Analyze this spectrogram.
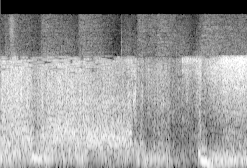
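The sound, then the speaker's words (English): A bomb explosion: a loud, dense roaring blast dips briefly, then a second heavy boom rumbles in. “God, I love that last bomb that comes in. It just kills them off.”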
